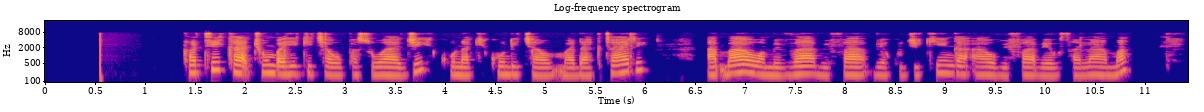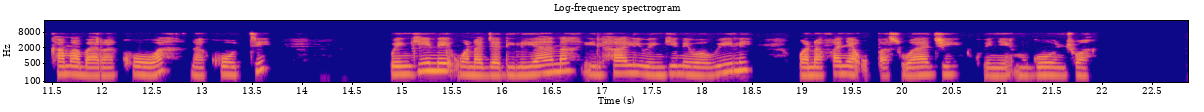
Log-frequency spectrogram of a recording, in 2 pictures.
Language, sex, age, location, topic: Swahili, female, 25-35, Nairobi, health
